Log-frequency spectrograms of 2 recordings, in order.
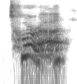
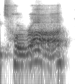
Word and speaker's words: Torah: heavily influenced by yish so we say Torah the penultimate stress and some Jews do say Torah intentionally to try to sound closer to that is Norm but I would say most Jews pronounce that and many other words with penultimate stress not just because of the influence of Yiddish but also because English has that same structure of mostly penultimate stress so that the word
